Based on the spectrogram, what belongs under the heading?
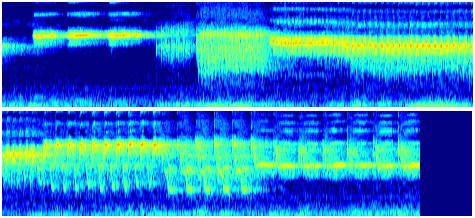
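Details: Training song of a red canary: pure high whistle, then a loud rolling trill, chopped descending notes and a final steady series of quick repeated chirps before stopping.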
